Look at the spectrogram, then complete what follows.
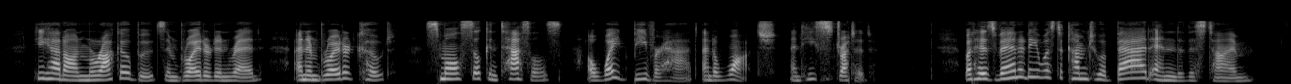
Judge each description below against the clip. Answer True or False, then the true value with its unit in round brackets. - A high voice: True (215 Hz)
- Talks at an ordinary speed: True (170 wpm)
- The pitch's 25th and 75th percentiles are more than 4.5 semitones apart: True (5.1 semitones)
